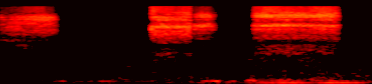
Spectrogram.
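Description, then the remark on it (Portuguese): A wingless Madagascar hissing cockroach, held in a person's hand, hisses in defense: three breathy hisses, each about half a second long with short gaps between, bright and airy like air forced through a tiny opening, with no talking. “E faz um barulhinho, não sei se dá para ouvir.”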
